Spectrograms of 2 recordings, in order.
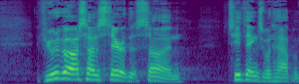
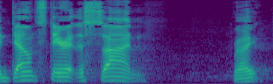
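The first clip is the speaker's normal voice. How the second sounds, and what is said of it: Put-on mom voice. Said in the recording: “that was my mom voice. That's not what my mom sound like.”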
